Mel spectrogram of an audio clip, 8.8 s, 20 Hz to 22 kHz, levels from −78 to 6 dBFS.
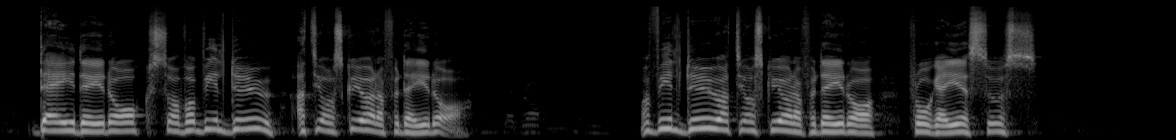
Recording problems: none

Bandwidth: 18.5 kHz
